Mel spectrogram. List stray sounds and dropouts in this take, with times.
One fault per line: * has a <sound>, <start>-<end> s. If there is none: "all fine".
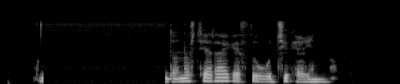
all fine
